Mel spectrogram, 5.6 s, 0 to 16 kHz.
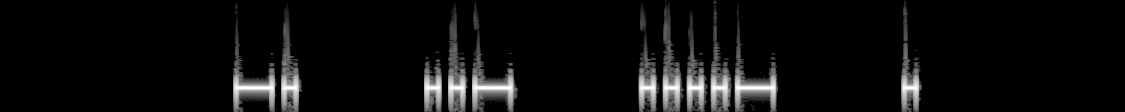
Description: Morse code, heard as a keyed tone, about 20 wpm, spaced as for 10 wpm, 700 Hz. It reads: NU4E
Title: 109 Lesson 18g - Letter m - Call Signs 20wpm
